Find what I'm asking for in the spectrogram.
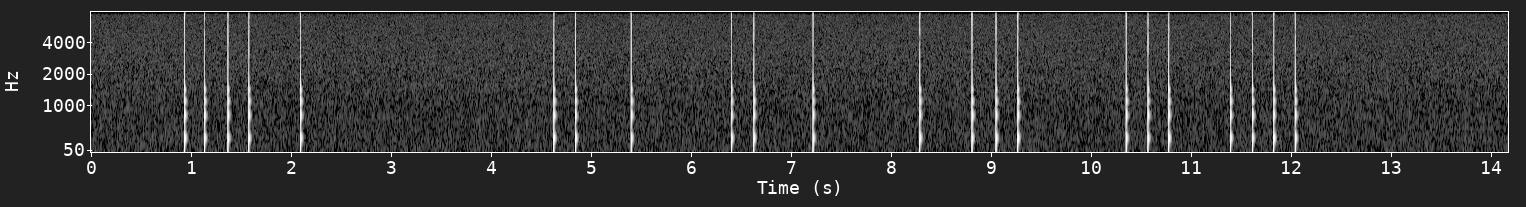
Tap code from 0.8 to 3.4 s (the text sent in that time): Q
